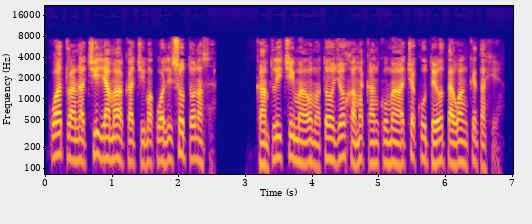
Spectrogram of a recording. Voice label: udhr pesato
